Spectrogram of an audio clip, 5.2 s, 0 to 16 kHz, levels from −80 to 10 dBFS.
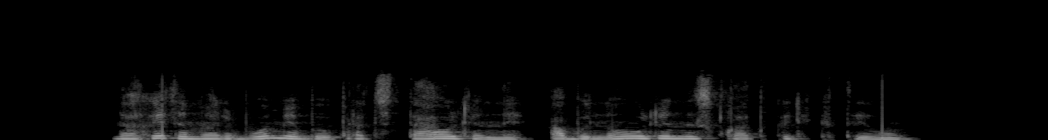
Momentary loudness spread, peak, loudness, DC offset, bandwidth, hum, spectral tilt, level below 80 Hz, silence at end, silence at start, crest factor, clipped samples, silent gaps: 10 LU; -16 dBFS; -31 LUFS; under 0.1%; 7.8 kHz; none; -7.5 dB/octave; -66 dBFS; 0.65 s; 0.6 s; 16 dB; under 0.1%; 2.68-2.75 s, 3.85-3.89 s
